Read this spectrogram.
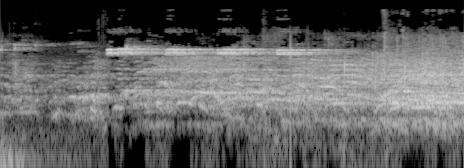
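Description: A crowd in a large echoing gym cheers and murmurs.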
